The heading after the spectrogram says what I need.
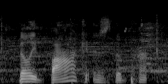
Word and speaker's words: Bach: Billy Bach is the correct pronouncing.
